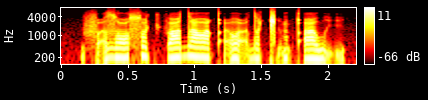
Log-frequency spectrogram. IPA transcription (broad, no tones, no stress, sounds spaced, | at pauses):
f ḭ zˤ o sˤ u t͡ʃʼ u dˤ i w i qʼ ḭ w ḭ dˤ u ǁ ḭ m qʼ ɛ w ḭ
